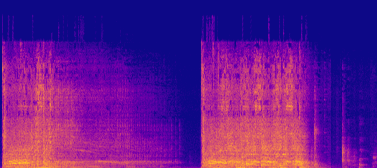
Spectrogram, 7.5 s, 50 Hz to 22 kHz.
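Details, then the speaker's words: Freshly rebuilt budget 302 V8 in a tow truck, first start with starting fluid: two short ragged firing bursts that die within seconds instead of idling; catches but won't keep running yet. "Okay, now got some Cosby sauce, and it's damn close."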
